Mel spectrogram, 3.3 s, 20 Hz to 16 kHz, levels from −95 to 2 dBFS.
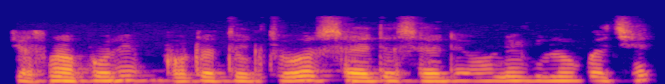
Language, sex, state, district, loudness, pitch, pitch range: Bengali, male, West Bengal, Jhargram, -22 LUFS, 175 Hz, 170-180 Hz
